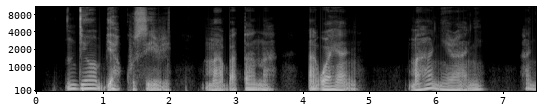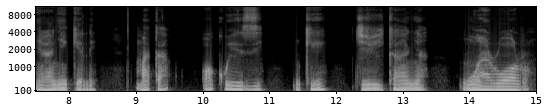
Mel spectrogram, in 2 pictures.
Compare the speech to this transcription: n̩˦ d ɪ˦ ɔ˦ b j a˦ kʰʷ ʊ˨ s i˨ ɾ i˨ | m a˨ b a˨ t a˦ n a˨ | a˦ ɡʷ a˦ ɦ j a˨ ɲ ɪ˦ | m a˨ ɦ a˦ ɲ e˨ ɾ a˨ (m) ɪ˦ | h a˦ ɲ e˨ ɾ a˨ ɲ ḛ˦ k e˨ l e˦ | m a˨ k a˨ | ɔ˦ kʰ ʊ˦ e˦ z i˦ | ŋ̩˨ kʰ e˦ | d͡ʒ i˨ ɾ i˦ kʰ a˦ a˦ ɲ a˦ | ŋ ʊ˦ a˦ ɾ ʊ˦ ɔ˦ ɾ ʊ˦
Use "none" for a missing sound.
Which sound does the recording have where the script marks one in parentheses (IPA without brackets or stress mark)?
ɲ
